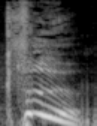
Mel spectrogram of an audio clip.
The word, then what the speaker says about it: Cthulhu: It's supposed to be a two syllable word. – Cthulhu.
